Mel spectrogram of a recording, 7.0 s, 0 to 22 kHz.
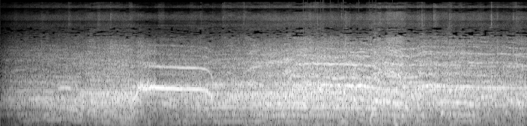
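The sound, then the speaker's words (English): Excited hockey fans in a bar cheer as the University of Denver men's team wins its 10th NCAA championship, beating Boston College 2-0; loud, continuous roaring with screams and whoops. “That's the sound of excited hockey fans as the University of Denver's men's hockey team won their 10th NCAA championship Saturday.”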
